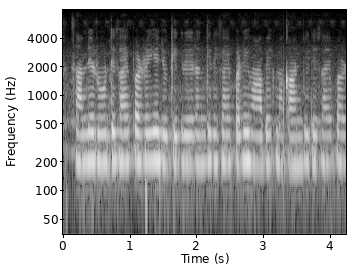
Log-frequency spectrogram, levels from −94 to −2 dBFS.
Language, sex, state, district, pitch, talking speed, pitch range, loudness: Hindi, female, Jharkhand, Jamtara, 195 Hz, 310 wpm, 190-200 Hz, -19 LUFS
